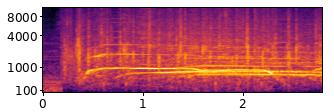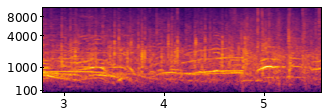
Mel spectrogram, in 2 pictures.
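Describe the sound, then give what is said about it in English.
A large crowd in the Midway airport terminal cheers and whoops loudly at a homecoming, with high excited shouts and clapping blending into a dense, sustained roar that stays strong for several seconds; the terminal is filled with cadets from Great Lakes and families holding signs. “The terminal is filled with people cadets from Great Lakes, families with signs praising their heroes.”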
